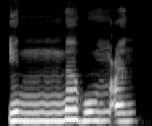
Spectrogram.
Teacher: Innahum ada nun tasydid wajib dibaca dengan berdengung.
